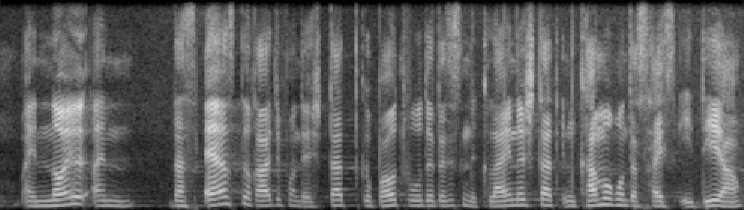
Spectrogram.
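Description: A woman's voice at a medium pitch. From Cameroon. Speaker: community radio journalist. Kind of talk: panel discussion. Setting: live stage panel broadcast on radio.

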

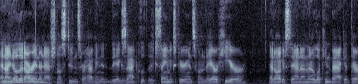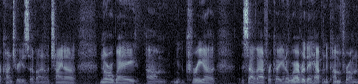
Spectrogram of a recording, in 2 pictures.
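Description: In an Upper Midwest accent, a man talks at a fairly low pitch with fairly even intonation, captured on a very clean recording against a silent background. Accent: Upper Midwest American. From US Midwest, Minnesota. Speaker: English professor and writer. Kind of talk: interview.

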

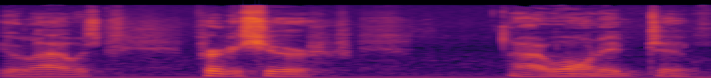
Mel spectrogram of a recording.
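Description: A man talks with a North Carolina accent. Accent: Southern US (North Carolina). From US South, southeastern North Carolina. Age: 80s+. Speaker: retired urologist. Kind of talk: oral history interview.

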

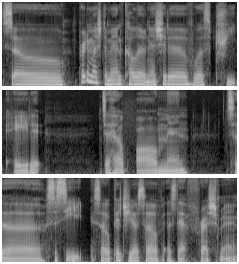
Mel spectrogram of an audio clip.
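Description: In an American accent, a man at medium pitch speaks at a very slow pace. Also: ordinary pitch variation, very even loudness. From US Midwest, south side of Chicago. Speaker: recent university graduate, student leader. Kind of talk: radio interview.

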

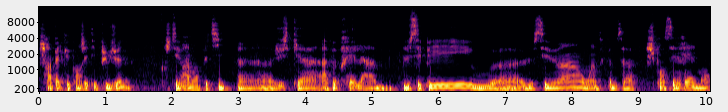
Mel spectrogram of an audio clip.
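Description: Noticeable background noise surrounds the speech. The voice moves at a fairly slow pace with fairly even intonation. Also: man. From Paris region, France. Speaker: interviewee sharing experiences. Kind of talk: testimony.

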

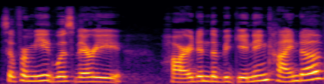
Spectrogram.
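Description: On a very clean recording with a silent background, a woman with a German accent speaks at a moderate pace in a fairly high pitch. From Germany. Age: 20s. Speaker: volunteer on a farm. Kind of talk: casual interview. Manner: laughs often.

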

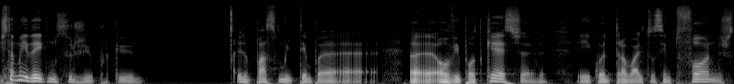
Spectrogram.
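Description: A man with a European Portuguese accent speaks at a fairly quick pace in a fairly low pitch, his dark, mellow tone edged with vocal fry and his pitch varying in an ordinary way, on a very clean recording with a silent background and a dry, close sound with no echo. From Portugal. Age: 20s. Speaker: podcast host. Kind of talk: casual monologue.

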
